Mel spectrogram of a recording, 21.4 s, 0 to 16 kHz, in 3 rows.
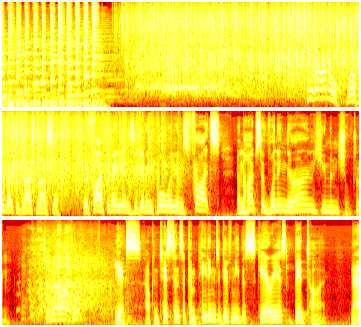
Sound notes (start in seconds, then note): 1.0 upbeat fanfare; 3.8 cheering, applause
